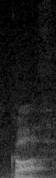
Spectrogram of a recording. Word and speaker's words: Gough: Gough. Gough? Vance Gough? Yes. Okay, and that's spelled G-O-F-F?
